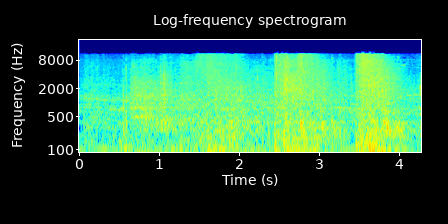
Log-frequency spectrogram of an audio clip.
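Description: A rolling musket volley in Assassin's Creed 3 on PS4, with dense overlapping gunfire and booming reports swelling in waves over a continuous battle roar.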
